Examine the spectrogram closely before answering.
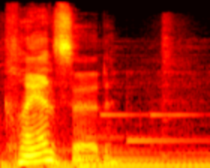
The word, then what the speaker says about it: Clanced: The Clanced, pronounced Clancid, Trust is a highly unusual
